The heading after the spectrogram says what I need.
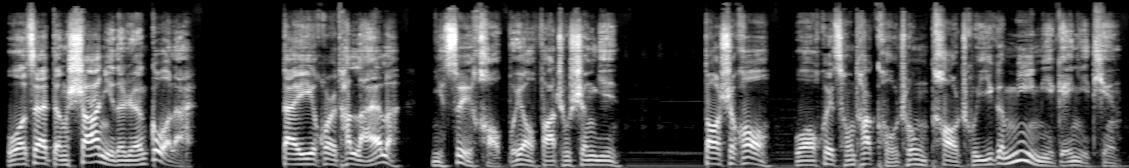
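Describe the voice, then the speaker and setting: Brief: male actor as a sneering mystery villain in an audio drama, husky, lowish voice, dry close sound. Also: animated, moderate pace, no room sound, faint music behind. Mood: cold menace. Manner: sneering, mocking. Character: cold, taunting mysterious male captor.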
